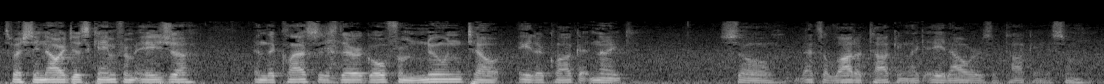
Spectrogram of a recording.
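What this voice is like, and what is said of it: Hoarse, strained worn-out voice. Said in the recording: “my voice doesn't work. It's broken ... my voice is, it just broke down”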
